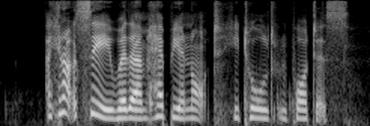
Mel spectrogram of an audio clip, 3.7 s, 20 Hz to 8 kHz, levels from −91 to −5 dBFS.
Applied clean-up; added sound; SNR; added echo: none; none; none; none.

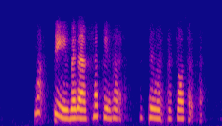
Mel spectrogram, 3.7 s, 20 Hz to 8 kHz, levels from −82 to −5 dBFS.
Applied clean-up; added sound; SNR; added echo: neural mask model DeepFilterNet 3.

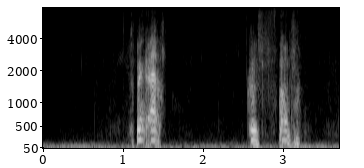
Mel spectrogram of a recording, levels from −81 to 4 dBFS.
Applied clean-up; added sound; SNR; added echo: neural diffusion model UNIVERSE++.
